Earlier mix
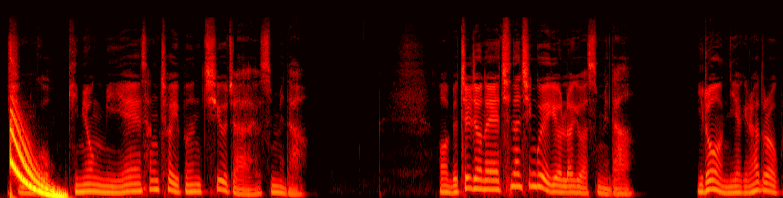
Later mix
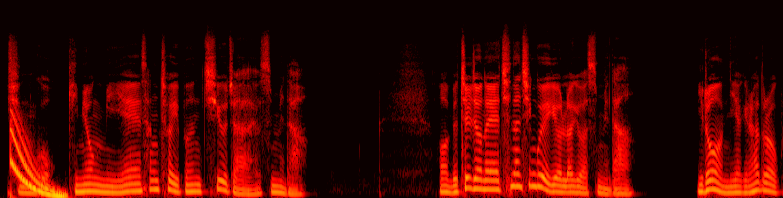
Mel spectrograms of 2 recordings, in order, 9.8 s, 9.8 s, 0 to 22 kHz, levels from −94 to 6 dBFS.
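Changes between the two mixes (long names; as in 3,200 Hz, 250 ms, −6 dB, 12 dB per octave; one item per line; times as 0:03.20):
background −11.0 dB
master: add high-frequency loss of the air 75 metres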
